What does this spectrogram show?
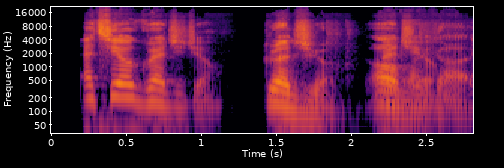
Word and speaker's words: Greggio: Ezio Greggio. Greggio. Oh, Greggio. my God. Ezio Greggio. Funny. Can't pronounce that.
